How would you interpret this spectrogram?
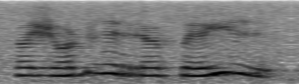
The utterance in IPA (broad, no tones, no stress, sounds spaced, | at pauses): ə ʒ o ɖʱ i r ø p e j i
